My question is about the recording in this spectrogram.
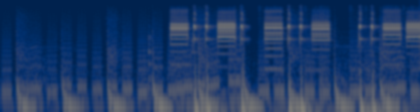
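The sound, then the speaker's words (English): A mobile phone ringtone plays a bright, repeating electronic melody, first a lower run of quick notes, then louder high-pitched beeping tones in rhythmic bursts, with no talking over it. “learn that we shouldn't have our phones on when we lunch with the Queen”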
